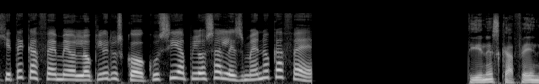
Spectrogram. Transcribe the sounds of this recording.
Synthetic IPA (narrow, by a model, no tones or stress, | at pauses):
çet̪e̞kɐfe̞me̞o̞lo̞kliɾusko̞kusiɐplo̞sɐle̞zme̞no̞kɐfe̞ | t̪ieneskɐ̰fe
